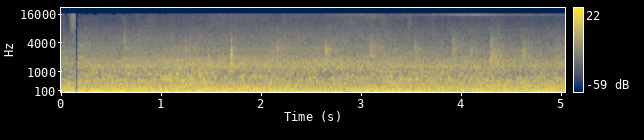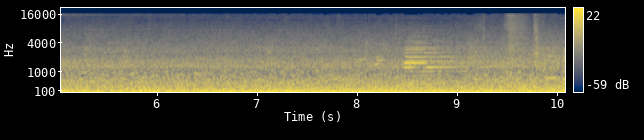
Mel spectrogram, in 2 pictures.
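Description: Steady city street traffic noise from passing vehicles. A vehicle horn sounds briefly about eight and a half seconds in.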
